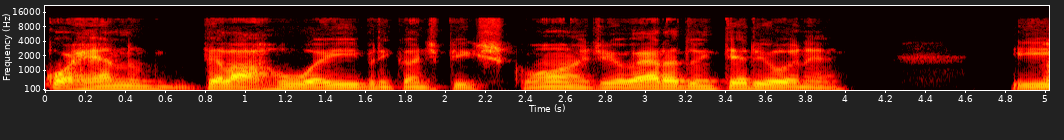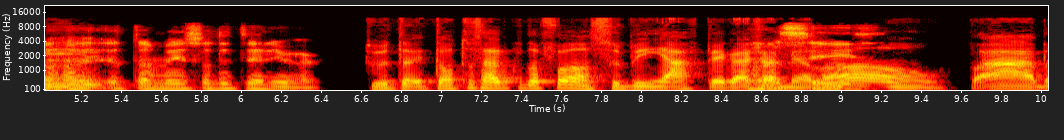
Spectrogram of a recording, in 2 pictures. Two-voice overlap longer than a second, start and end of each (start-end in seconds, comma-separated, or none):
none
